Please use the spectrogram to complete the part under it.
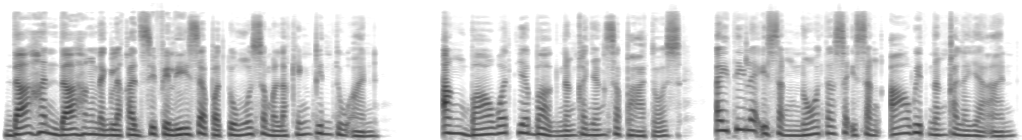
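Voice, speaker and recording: Filipina storyteller lady, deep soft-toned voice, solemn audiobook drama reading, really dry close sound. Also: animated, moderate pace, dry recording. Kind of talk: scripted dramatic story narration.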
